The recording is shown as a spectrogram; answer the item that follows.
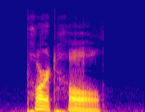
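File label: "porthole", American English; gcompris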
